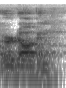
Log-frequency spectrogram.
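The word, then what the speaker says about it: Erdoğan: If you spell your name E-R-D-O-G-A-N, you should be called Erdogan. And if you say people know, the pronunciation is Erdogan.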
